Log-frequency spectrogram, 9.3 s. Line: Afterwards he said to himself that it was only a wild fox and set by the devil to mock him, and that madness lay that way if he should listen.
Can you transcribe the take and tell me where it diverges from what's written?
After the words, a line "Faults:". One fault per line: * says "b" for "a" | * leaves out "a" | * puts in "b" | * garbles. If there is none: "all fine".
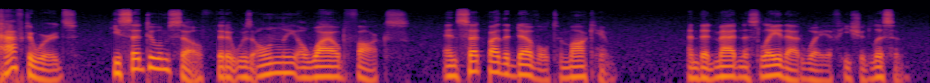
Afterwards he said to himself that it was only a wild fox and set by the devil to mock him, and that madness lay that way if he should listen.
Faults:
all fine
